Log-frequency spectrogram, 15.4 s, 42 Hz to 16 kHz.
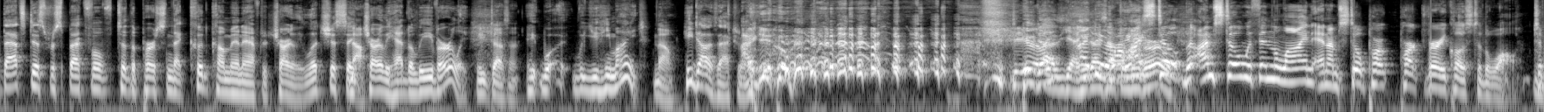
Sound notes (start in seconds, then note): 7.4 all chuckling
